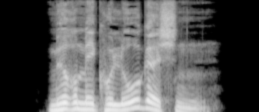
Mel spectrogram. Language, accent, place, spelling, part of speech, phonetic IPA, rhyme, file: German, Germany, Berlin, myrmekologischen, adjective, [mʏʁmekoˈloːɡɪʃn̩], -oːɡɪʃn̩, De-myrmekologischen.ogg
- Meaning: inflection of myrmekologisch: 1. strong genitive masculine/neuter singular 2. weak/mixed genitive/dative all-gender singular 3. strong/weak/mixed accusative masculine singular 4. strong dative plural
